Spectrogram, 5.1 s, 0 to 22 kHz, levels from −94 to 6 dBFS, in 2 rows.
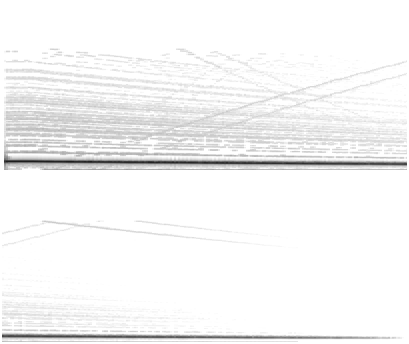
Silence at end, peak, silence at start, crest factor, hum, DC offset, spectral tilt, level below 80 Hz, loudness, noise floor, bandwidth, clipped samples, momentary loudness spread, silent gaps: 1 s; -2 dBFS; 0 s; 12 dB; none; under 0.1%; -2 dB/octave; -72 dBFS; -12 LUFS; -55 dBFS; 2.4 kHz; under 0.1%; 20 LU; none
